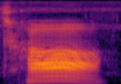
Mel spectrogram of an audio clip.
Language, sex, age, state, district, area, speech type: Odia, male, 18-30, Odisha, Ganjam, urban, read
